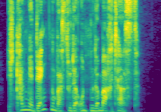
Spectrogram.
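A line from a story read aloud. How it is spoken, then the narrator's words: Hostile hiss. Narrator (German): faucht er mit schmalen Augen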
